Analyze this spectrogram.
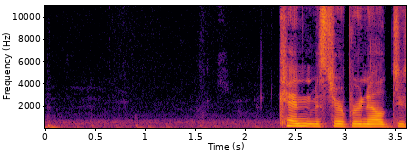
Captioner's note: speaking in French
